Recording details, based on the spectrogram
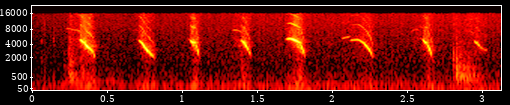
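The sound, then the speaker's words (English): Someone imitates a baby bird in its nest calling out to its mother for a worm, with eight short, high chirps that slide downward, repeated in a quick, slightly uneven series. Fairly loud, with no talking. “It's not a bird. It's a baby bird.”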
